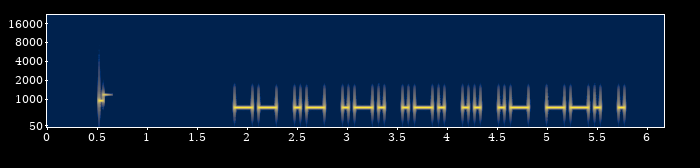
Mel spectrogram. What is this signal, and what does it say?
Morse code, heard as a keyed tone, about 20 wpm, 700 Hz. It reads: MARRIAGE
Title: Top 751-1000 Words 20wpm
